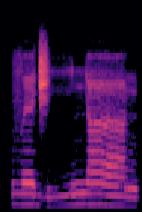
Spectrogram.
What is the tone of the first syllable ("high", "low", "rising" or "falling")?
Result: high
